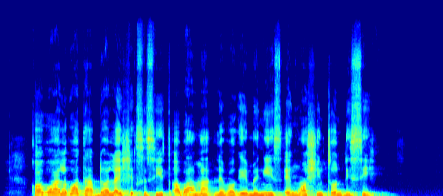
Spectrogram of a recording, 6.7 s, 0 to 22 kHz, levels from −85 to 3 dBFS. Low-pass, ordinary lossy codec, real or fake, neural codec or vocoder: 19.8 kHz; none; fake; vocoder, 48 kHz, 128 mel bands, Vocos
